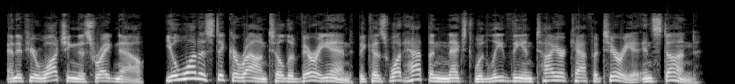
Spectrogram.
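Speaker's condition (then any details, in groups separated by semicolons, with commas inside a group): No condition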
